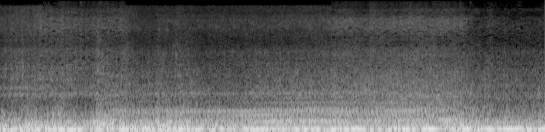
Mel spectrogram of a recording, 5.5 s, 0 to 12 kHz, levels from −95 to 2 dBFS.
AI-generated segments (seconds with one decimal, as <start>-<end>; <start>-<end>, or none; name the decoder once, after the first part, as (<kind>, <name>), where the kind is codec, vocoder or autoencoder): 3.5-4.8 (codec, HILCodec)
